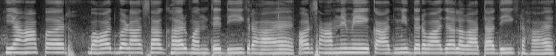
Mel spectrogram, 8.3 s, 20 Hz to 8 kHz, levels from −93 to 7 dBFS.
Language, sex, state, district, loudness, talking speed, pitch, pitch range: Hindi, male, Maharashtra, Aurangabad, -17 LUFS, 145 wpm, 210 Hz, 205-220 Hz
